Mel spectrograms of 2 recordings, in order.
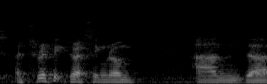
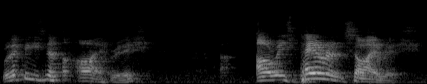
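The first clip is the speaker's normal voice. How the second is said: builds from a raised question to a loud demand; pitched up and getting louder; manager pressing; 8 semitones higher, 6 dB louder than usual. Retold or imitated. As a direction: push the question harder at the end. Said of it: "Gordon Lee says".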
